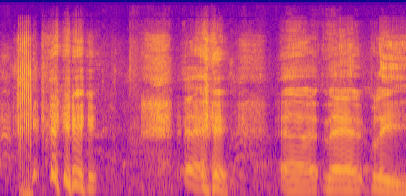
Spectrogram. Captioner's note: laughs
